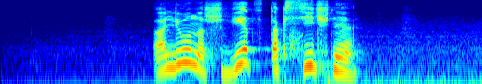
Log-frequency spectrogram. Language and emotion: Russian, angry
